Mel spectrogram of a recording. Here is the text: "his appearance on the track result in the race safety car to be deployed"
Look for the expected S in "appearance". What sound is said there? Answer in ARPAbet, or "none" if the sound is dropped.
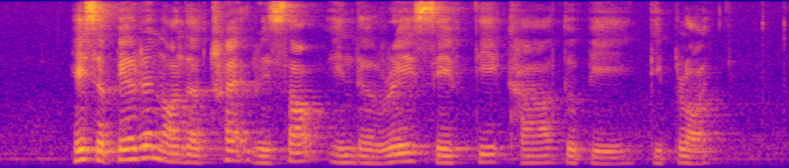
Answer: none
